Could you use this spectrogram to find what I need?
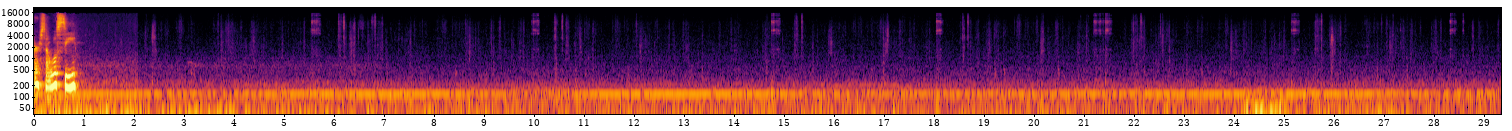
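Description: Paper rustles and crinkles softly as hands fold and tuck it.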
